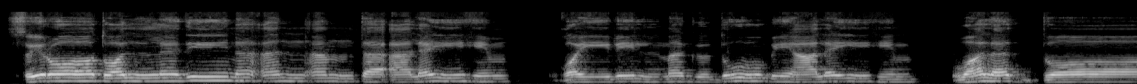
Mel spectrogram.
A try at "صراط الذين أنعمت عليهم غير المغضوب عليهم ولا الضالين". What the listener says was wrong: আলাইহিম বলে আপনার দেরি করা যাবে না, যেহেতু একটা বাক্য এখানে, ভিন্ন বাক্য না, যে এই বাক্য শেষ যদি হয়, ওয়াকফ হয়, তখন ওকে থামতে হয়।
